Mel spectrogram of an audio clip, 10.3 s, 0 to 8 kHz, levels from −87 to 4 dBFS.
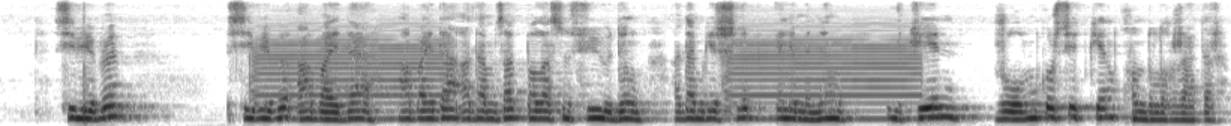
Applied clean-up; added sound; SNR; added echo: none; Wind instrument, woodwind instrument; 14 dB; reverberation time 0.2 s.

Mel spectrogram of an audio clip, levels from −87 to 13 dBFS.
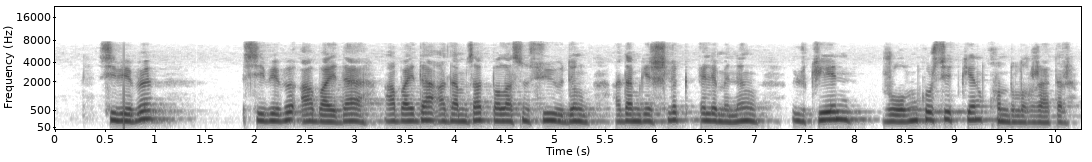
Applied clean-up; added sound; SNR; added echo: none; none; none; none.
